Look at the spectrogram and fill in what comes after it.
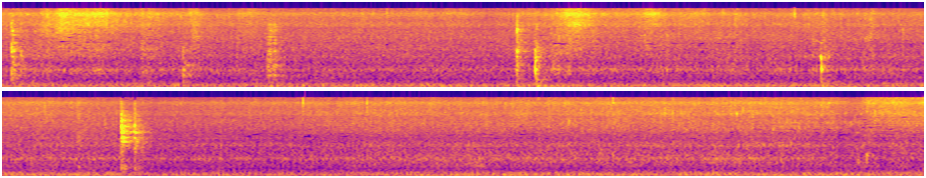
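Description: Pork belly and tomatoes sizzling steadily as they sauté in a pot, with a few sharp knocks of a utensil against the pot as they are stirred.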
